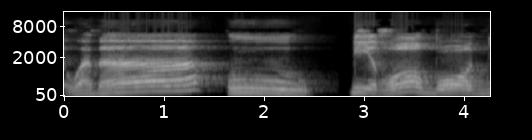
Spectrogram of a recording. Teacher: ورقق الباء مع إتمام الكسر وفخم الغين والضاد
